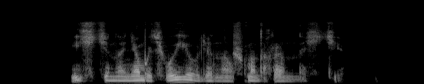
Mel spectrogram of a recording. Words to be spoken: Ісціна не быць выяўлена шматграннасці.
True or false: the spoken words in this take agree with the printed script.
true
